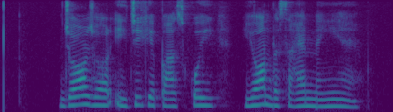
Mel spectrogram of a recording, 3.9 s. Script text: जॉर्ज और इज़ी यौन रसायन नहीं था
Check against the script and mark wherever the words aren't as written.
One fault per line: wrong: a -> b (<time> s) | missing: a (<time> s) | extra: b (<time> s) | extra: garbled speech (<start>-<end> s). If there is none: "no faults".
extra: के पास कोई (1.4 s)
wrong: था -> है (3.4 s)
